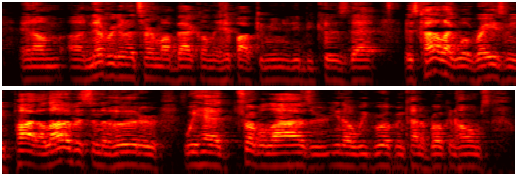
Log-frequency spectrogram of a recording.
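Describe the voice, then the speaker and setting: Over noticeable background noise, a man with an American accent talks at a very fast pace in a medium pitch with fairly even intonation. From Texas, Waco. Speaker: rapper and songwriter. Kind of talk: casual podcast interview. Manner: clear enunciation.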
